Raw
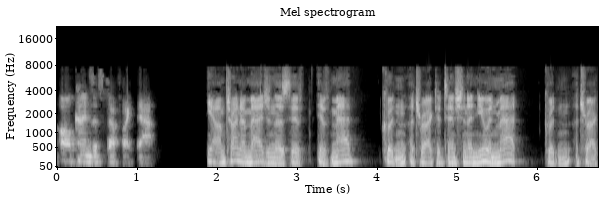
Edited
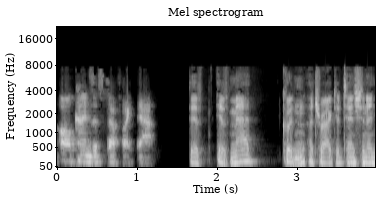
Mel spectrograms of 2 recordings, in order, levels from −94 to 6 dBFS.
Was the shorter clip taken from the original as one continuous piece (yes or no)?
no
